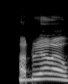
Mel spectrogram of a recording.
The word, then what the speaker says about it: Adriana: Adriana, welcome to the MarTech Podcast.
